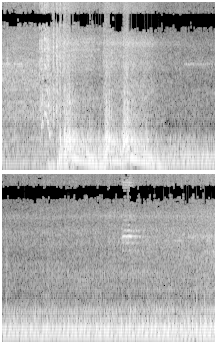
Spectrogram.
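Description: Suzuki Hayabusa's inline-four engine revved twice in quick blips about a second apart, the pitch falling back after each. It then settles into a steady idle.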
